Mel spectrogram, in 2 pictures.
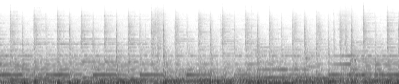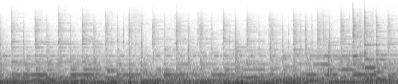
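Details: Steady instrumental background music with a low bass line and percussive beats, no animal voices.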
